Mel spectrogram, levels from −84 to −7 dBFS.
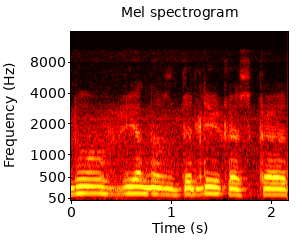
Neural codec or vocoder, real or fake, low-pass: none; real; 10.8 kHz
